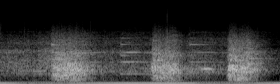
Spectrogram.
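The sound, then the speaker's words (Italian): A train departing in a 1955 archival recording, heard as three broad, rushing bursts that surge and fade over a steady low hum. “Attenti ragazzi, un treno in partenza.”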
